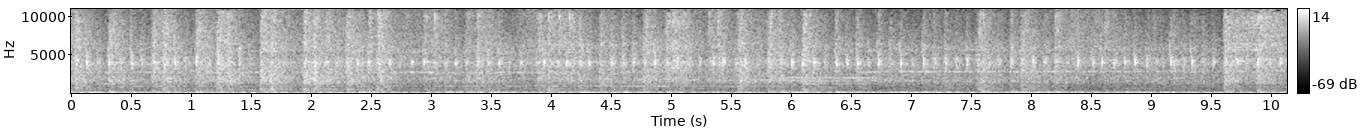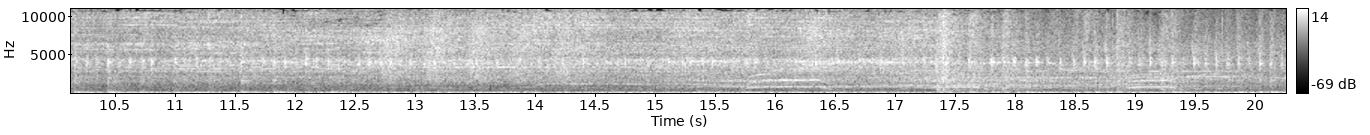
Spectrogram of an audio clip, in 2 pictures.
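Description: Live rock drum solo on a full kit: fast rolls of bass drum, toms and snare, played loud and without a break.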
